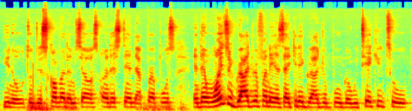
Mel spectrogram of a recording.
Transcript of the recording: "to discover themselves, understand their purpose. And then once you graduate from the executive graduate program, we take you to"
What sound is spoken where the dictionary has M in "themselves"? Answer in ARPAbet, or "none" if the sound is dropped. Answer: M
